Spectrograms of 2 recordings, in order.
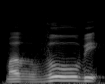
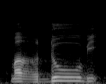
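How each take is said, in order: First: The middle consonant is pronounced as z. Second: The middle consonant is pronounced as d. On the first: "pakai jadi zai" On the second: "jadi d"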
